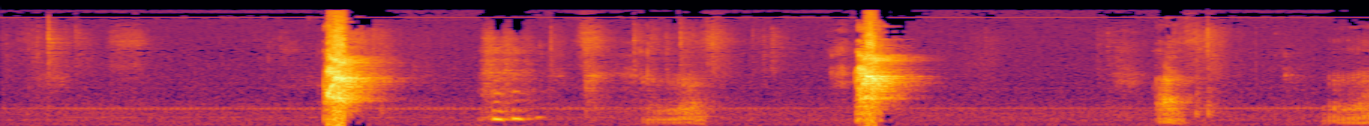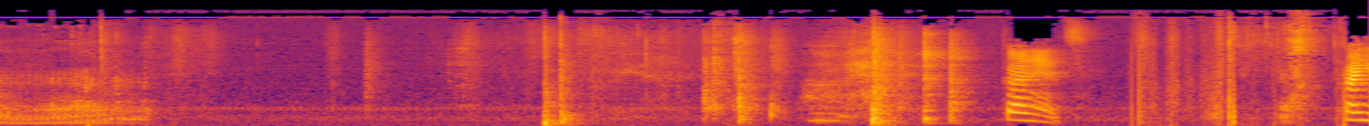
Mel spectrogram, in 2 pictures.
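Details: French Bulldog puppy, afraid of a brush, gives two loud sharp barks, a low rumbling growl, then a run of short yelps and whines toward the end.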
